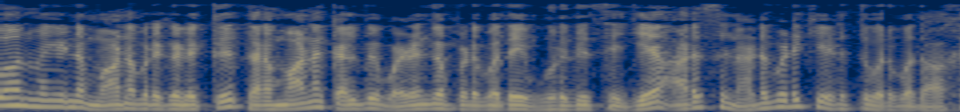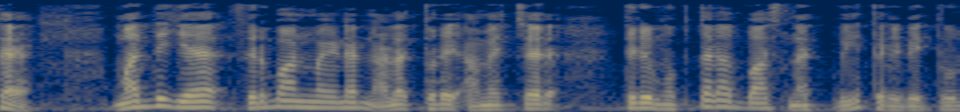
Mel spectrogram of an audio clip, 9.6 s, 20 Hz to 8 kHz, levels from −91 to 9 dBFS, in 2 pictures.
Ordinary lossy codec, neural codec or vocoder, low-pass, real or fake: none; codec, 16 kHz, 4 kbps, FreqCodec, larger model; 7.2 kHz; fake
